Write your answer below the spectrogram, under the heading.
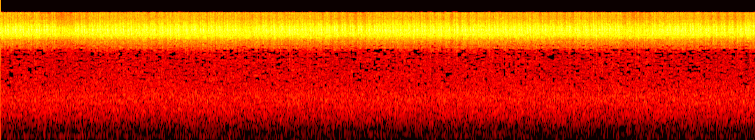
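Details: A chorus of chirping crickets, sound produced by wing stridulation, runs as one high, glittering, evenly pulsed trill throughout, with slight swells in loudness and a faint low hiss.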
